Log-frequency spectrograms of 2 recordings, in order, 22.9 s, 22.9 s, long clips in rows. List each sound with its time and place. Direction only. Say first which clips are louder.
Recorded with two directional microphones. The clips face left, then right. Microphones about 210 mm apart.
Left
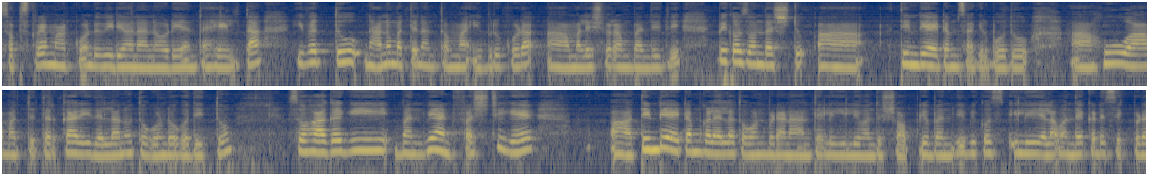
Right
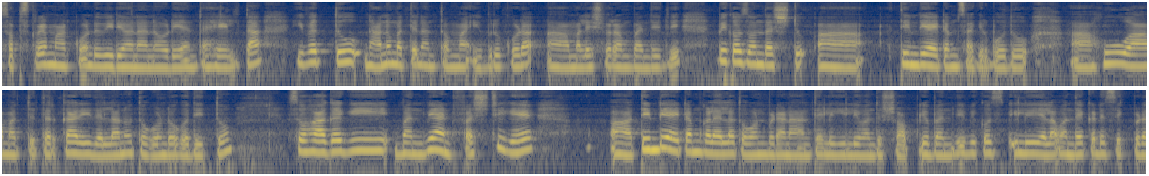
0.0 s speech: right 4 dB; 45° right (ahead or behind)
